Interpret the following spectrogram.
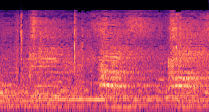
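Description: Gospel choir singing held notes, moving to higher notes about halfway through.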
